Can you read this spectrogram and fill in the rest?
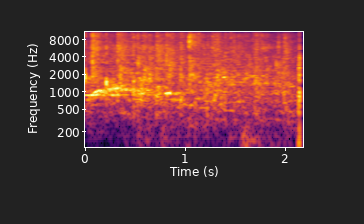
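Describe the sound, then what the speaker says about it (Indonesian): A crowd applauding for class A2 at a school event, a dense patter of clapping with faint crowd murmur, close and fairly loud throughout. "Kita kasih tepuk tangan meriah dulu untuk kelas A2"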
